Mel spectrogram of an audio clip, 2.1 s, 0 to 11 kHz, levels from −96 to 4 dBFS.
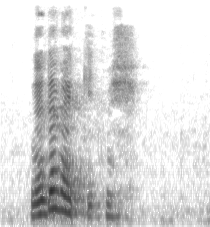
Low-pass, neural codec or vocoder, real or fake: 9.9 kHz; vocoder, 22.05 kHz, 80 mel bands, Vocos; fake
